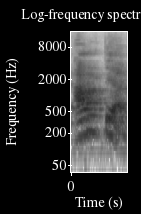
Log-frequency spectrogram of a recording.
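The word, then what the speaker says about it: アンペア: A と書いて、これアンペアです。そして小文字の M、大文字の A、これはミリアンペアと言います。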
